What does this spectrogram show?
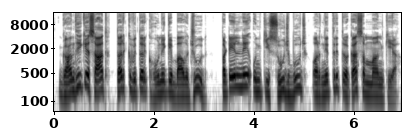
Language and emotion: Hindi, neutral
